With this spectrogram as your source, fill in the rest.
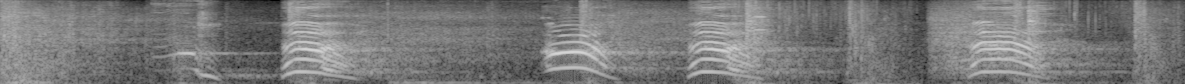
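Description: A large winged creature shrieks.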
